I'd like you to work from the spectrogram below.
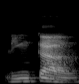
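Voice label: "lingkar", Malay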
